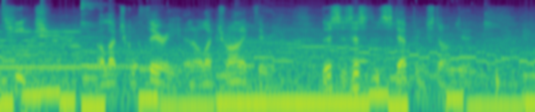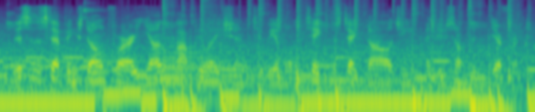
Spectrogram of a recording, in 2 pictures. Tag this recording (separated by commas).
Speech, Music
